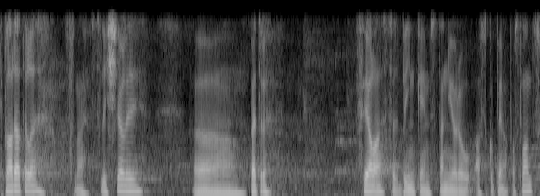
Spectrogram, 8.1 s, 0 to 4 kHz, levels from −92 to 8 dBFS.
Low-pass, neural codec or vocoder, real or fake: 3.6 kHz; none; real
